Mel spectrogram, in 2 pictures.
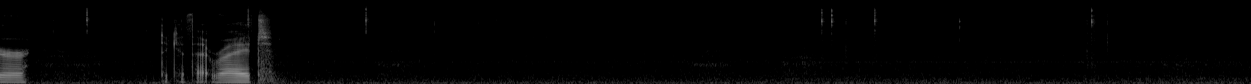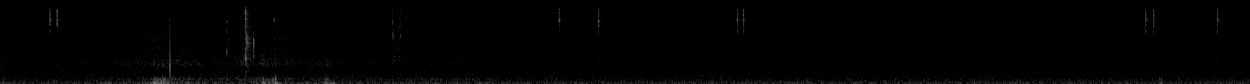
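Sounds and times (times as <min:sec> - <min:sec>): computer mouse clicks: 0:02.9 - 0:05.5, 0:08.2 - 0:08.9, 0:10.8 - 0:11.2, 0:13.0 - 0:13.2, 0:14.8 - 0:15.4, 0:16.4 - 0:16.6, 0:19.8 - 0:20.1, 0:23.5 - 0:24.9.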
